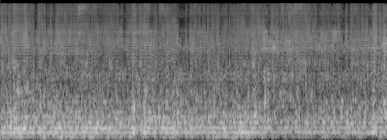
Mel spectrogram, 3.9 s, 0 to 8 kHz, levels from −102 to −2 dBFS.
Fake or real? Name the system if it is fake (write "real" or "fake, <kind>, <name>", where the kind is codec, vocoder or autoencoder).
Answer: fake, vocoder, BigVGAN v2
